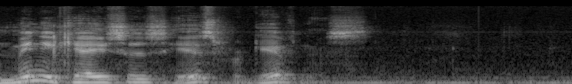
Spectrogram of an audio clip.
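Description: A middle-aged man speaks briefly and calmly into a microphone close by.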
